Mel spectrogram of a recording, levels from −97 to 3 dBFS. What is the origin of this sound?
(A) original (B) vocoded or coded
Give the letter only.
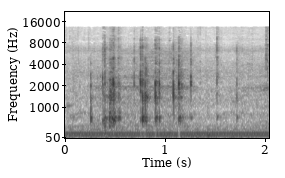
A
